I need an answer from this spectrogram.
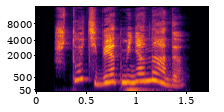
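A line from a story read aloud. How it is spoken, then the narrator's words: Indignant. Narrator (Russian): возмутилась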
